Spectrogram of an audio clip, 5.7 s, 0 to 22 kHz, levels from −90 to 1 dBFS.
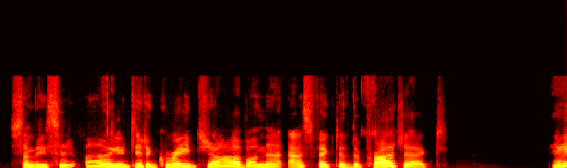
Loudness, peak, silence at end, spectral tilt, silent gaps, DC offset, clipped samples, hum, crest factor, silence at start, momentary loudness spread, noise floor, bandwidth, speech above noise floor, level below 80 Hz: -21 LUFS; -6 dBFS; 0 s; -6 dB/octave; none; under 0.1%; under 0.1%; none; 16 dB; 0.15 s; 9 LU; -83 dBFS; 12.5 kHz; 63 dB; -74 dBFS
